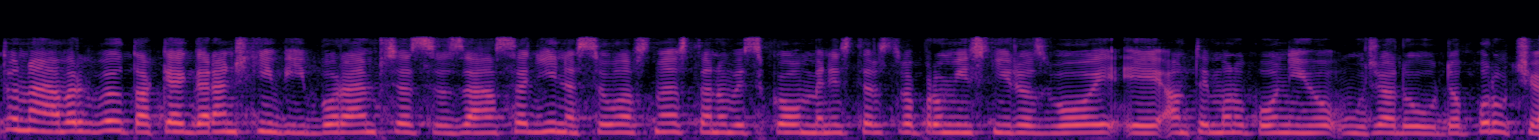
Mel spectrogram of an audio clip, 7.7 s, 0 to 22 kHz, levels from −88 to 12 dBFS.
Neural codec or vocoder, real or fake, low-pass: codec, 16 kHz, 4.8 kbps, FACodec; fake; 7.2 kHz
